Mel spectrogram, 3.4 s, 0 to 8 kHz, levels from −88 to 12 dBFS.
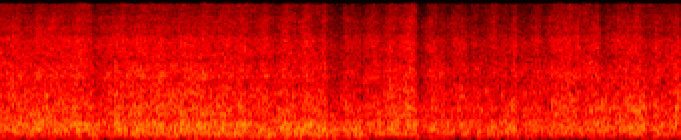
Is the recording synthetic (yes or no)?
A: no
